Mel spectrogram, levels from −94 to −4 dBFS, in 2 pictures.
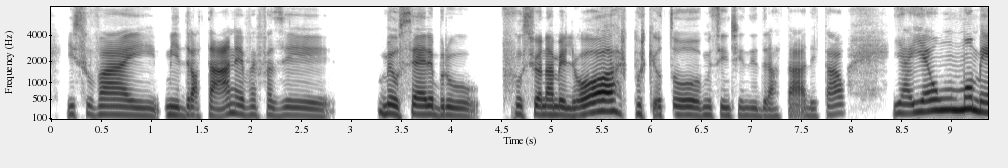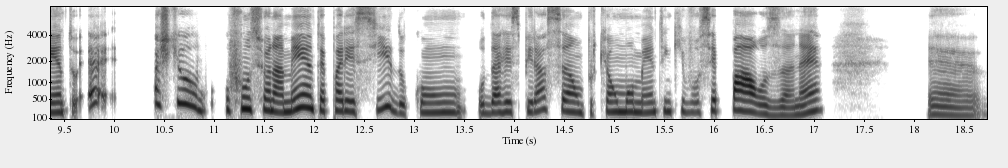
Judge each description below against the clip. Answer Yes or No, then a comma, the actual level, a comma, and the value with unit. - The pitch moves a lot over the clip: Yes, wide, 6.1 semitones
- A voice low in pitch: No, high, 190 Hz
